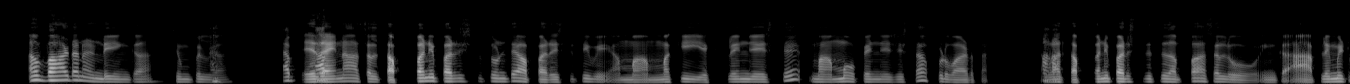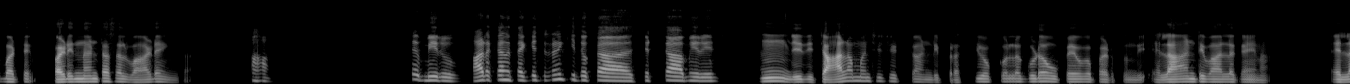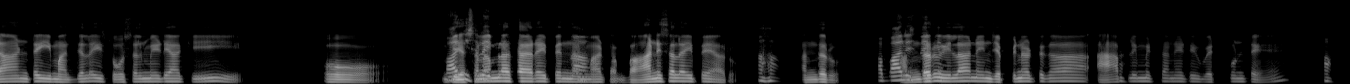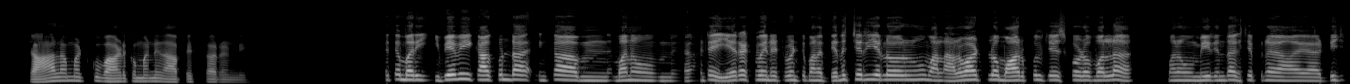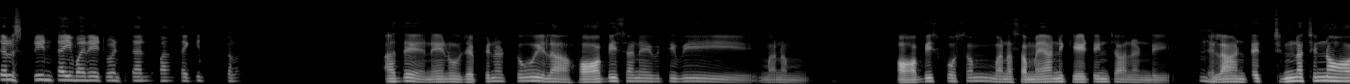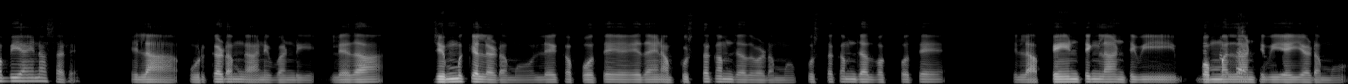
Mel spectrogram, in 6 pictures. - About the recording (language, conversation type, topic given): Telugu, podcast, దృష్టి నిలబెట్టుకోవడానికి మీరు మీ ఫోన్ వినియోగాన్ని ఎలా నియంత్రిస్తారు?
- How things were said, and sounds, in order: in English: "సింపుల్‌గా"; in English: "ఎక్స్‌ప్లైన్"; in English: "ఓపెన్"; in English: "యాప్ లిమిట్"; tapping; in English: "సోషల్ మీడియాకి"; in English: "యాప్ లిమిట్స్"; in English: "డిజిటల్ స్క్రీన్ టైమ్"; in English: "హాబీస్"; "కేటయించాలండి" said as "కేటించాలండి"; in English: "హాబీ"; other background noise; in English: "పెయింటింగ్"; in English: "బ్యాగ్"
